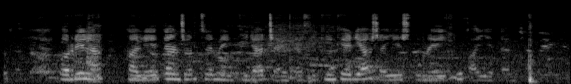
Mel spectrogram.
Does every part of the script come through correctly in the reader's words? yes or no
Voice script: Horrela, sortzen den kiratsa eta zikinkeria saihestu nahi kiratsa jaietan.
no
